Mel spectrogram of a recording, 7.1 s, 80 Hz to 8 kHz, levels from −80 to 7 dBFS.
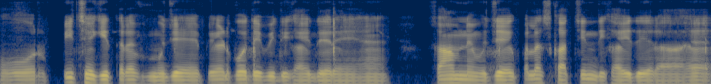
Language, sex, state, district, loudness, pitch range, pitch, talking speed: Hindi, male, Rajasthan, Bikaner, -21 LUFS, 90-100 Hz, 95 Hz, 175 wpm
